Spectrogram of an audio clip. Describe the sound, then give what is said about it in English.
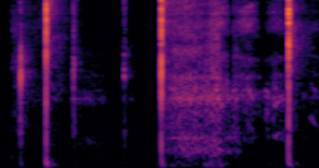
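A handful of sharp, separate hand claps from an audience ring out in a slow, uneven rhythm, with a brief spill of overlapping noise partway through, moderately loud. “Slow clap, everybody.”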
